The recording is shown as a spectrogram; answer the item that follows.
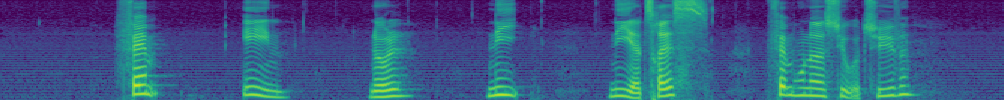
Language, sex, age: Danish, female, 36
